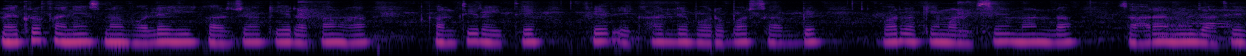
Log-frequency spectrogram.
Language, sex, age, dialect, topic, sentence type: Chhattisgarhi, male, 18-24, Central, banking, statement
